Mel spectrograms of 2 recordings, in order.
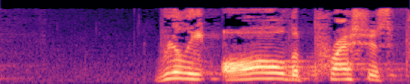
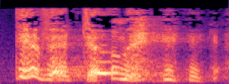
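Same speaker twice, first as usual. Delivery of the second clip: slow, eager mock plea with a laugh; 3 semitones higher, slower than usual. Preacher retelling his eager plea for joy. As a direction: beg for it with a laughing grin.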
